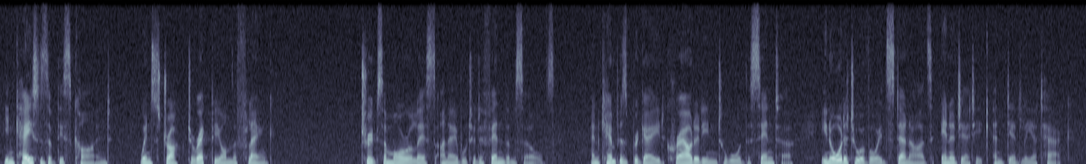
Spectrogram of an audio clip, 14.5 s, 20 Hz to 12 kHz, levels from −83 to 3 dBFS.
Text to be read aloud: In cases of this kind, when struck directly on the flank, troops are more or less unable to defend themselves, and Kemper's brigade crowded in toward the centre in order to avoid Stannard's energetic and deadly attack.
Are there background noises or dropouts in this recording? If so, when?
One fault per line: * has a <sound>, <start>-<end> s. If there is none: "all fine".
all fine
